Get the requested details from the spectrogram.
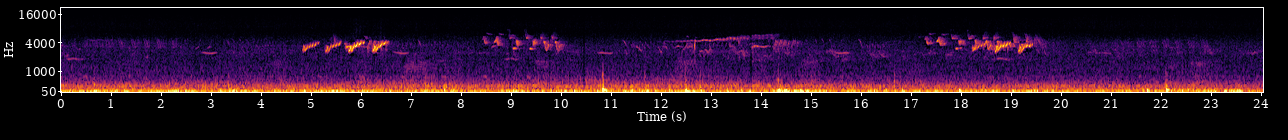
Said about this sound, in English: Start recording a wild bird again.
